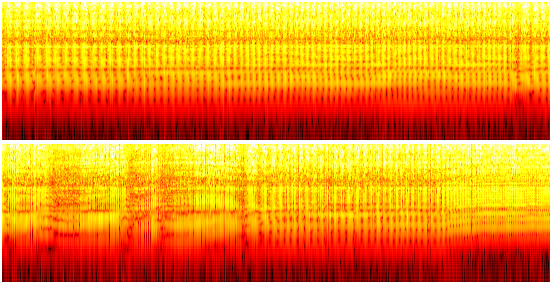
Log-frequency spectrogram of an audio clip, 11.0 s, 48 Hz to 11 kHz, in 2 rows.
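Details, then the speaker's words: OS Wankel rotary on 5% Omega fuel with extra castor and a 10x4 APC prop, run after cooling from overheating: high steady scream sags twice and climbs back, not holding high throttle. "I'm just trying to figure out why the engine doesn't hold a high throttle or high rpm"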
